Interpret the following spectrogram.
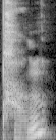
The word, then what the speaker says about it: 硼: element boron is called pong in mandarin chinese and because this sounds like the word for friend the character for boron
